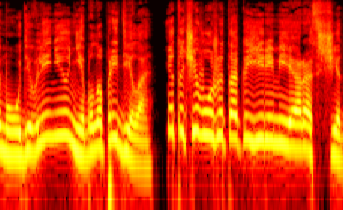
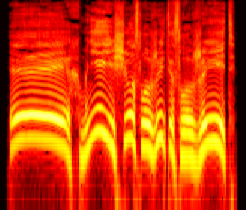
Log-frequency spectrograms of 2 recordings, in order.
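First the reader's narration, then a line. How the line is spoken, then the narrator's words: Chuckling. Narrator (Russian): хохотнул Кейко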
